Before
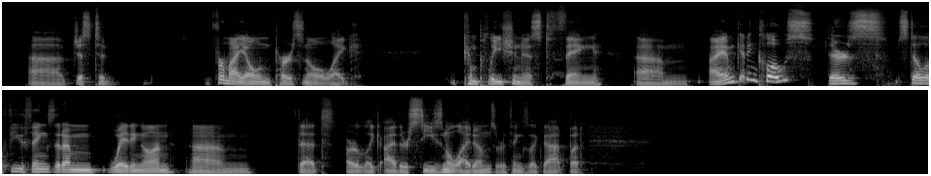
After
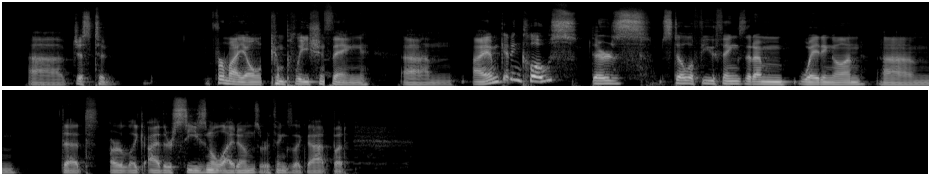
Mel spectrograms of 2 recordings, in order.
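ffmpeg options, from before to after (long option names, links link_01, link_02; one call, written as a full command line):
ffmpeg -i in.wav -filter_complex "[0:a]asplit=5[link_01][link_02][link_03][link_04][link_05];[link_01]atrim=end=2.592[link_06];[link_02]atrim=start=4.518:end=5.152[link_07];[link_03]atrim=start=5.548:end=6.524[link_08];[link_04]atrim=start=6.52:end=6.94,asetpts=PTS-STARTPTS,asetrate=47628,aresample=44100[link_09];[link_05]atrim=start=6.936[link_10];[link_06][link_07]acrossfade=duration=0.004:curve1=hsin:curve2=hsin[link_11];[link_11][link_08]acrossfade=duration=0.004:curve1=hsin:curve2=hsin[link_12];[link_12][link_09]acrossfade=duration=0.004:curve1=hsin:curve2=hsin[link_13];[link_13][link_10]acrossfade=duration=0.004:curve1=hsin:curve2=hsin" out.wav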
